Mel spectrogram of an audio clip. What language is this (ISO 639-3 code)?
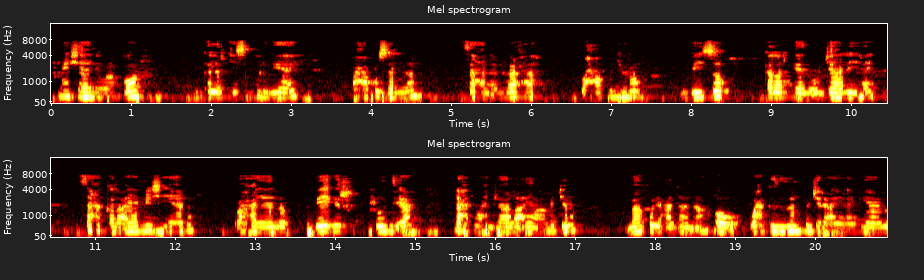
som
